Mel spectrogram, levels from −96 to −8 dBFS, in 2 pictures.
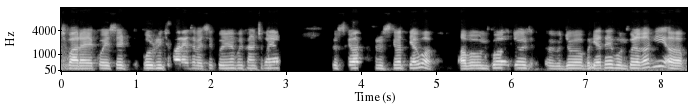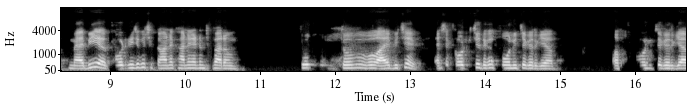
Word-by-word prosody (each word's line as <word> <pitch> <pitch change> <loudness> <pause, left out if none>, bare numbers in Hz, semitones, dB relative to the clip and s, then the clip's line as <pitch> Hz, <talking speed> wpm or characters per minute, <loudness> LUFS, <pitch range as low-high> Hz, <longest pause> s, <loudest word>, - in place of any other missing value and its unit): छुपा 170 -3 +4
रहा 160 0 +4
है 160 0 +2
कोई 170 +1 -2
ऐसे 175 +2 0
कोल्ड 175 +1 -2
ड्रिंक 180 -1 -2
छुपा 170 - +2
रहा 170 - +2
है 170 - 0
ऐसा 175 0 -6
वैसे 165 +2 -5
कोई 170 +1 -3
ना 180 - -1
कोई 175 0 -5
खाना 165 0 -2
छुपाया। 180 +1 0 0.6
तो 175 - -12
उसके 185 +2 -4
बाद 185 0 +5 0.2
फिर 175 - -4
उसके 175 +3 -3
बाद 185 - +2
क्या 185 - +3
हुआ? 215 +1 +2 0.4
अब 155 +1 +4
उनको 170 +3 0 0.2
जो 185 -1 +1
ज 175 - -11
अ, 155 -2 -9
जो 175 0 +2
भैया 170 0 +2
थे 200 +2 +1
उनको 170 +2 -2
लगा 185 +5 +5
कि 290 0 +1
अ, 165 - +4 0.2
मैं 165 -1 +5
भी 225 +7 +4
अ, 190 - +6
कोट 180 0 0
में 195 - +3
जो 215 - 0
कुछ 220 -2 -2
खाना 170 +1 +2
खाने 175 0 0
का - - +4
आइटम 180 0 0
छुपा 175 -1 +4
रहा 165 -1 +1
हुँ। 155 -3 -7 0.9
तो 390 0 +3 0.4
तो 185 0 +3 0.2
वो 180 -1 +3
आए 160 +2 +7
पीछे 180 +5 -1 0.4
ऐसे 190 +4 -6
कोट 185 0 +1
के 215 +3 -1
पीछे - - +3
देखा 195 - +2
फ़ोन 180 0 +2
नीचे 180 +1 +1
गिर 170 -2 0
गया। 155 0 +1 0.9
अब 160 - -1
फ़ोन 175 0 -8
गिर 170 -1 +1
गया 170 0 +5
175 Hz, 250 wpm, -22 LUFS, 170-185 Hz, 0.9 s, आए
